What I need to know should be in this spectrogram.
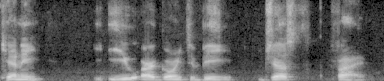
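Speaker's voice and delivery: dropped into a deep register. Retelling a voice heard while praying beside the bunk: imitating a deep voice. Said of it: "I heard a deep voice".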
